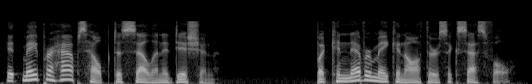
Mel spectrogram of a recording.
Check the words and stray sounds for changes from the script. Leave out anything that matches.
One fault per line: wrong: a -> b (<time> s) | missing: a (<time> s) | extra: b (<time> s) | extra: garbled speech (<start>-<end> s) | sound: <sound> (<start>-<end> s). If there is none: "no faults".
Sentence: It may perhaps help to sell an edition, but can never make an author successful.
no faults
